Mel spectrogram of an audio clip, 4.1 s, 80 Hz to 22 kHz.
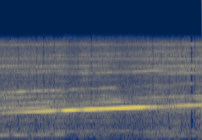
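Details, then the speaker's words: Electric motor and bearing on run-up test, microphone recording: clear tone near 1 kHz rising in pitch with speed, loudest at a critical speed; tonal yelling bearing whine. "okay very good I hope it was audible in the time senior you can notice that when it's yelling we keep in mind that we are always speeding up the water so there is a a critical speed where we really can hear this tonal and yelling noise"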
